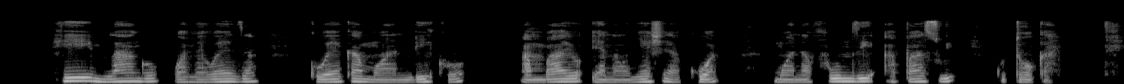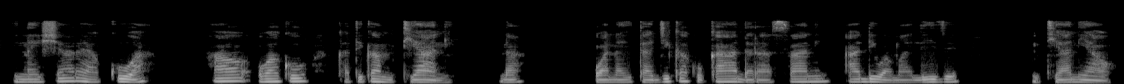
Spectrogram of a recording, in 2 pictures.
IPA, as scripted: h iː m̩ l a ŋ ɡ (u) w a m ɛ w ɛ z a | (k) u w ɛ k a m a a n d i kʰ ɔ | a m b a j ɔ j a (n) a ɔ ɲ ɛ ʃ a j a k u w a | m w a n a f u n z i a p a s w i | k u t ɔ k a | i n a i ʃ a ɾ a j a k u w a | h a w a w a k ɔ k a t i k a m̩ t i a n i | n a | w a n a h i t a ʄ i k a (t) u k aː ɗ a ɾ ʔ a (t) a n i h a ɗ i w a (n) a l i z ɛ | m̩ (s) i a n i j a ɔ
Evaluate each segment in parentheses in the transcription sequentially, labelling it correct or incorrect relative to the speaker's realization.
incorrect, correct, correct, incorrect, incorrect, incorrect, incorrect

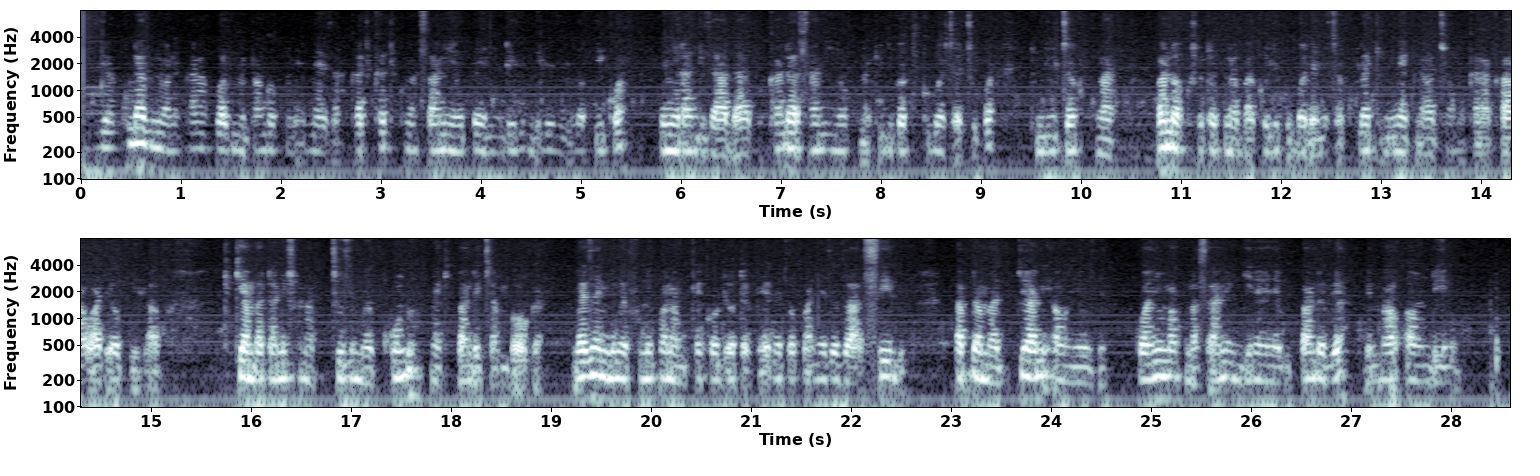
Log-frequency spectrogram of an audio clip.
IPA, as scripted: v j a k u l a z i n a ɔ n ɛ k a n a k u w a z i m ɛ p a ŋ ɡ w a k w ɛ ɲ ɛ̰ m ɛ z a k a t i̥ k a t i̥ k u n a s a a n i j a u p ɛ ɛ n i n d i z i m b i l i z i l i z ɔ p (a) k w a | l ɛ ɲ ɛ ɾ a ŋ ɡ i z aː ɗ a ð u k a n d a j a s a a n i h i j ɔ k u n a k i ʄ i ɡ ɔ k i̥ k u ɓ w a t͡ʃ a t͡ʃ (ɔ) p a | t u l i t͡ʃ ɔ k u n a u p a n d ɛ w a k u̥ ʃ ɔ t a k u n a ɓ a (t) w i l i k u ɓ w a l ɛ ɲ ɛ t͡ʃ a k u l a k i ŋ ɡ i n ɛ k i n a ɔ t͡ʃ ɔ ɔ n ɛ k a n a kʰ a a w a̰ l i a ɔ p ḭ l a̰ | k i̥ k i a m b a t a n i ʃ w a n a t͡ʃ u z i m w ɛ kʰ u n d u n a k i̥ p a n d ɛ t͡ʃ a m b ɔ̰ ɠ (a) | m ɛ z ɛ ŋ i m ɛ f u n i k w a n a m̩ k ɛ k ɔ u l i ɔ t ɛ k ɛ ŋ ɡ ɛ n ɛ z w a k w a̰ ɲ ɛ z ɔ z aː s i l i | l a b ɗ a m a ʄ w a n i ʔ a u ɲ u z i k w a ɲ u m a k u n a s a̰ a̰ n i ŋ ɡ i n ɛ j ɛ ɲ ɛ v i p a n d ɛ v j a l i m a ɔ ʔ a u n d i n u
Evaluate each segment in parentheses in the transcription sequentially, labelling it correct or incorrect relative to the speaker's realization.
incorrect, incorrect, incorrect, correct

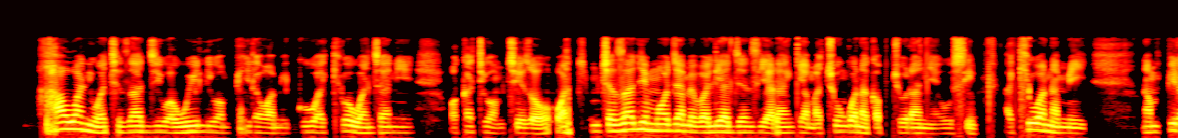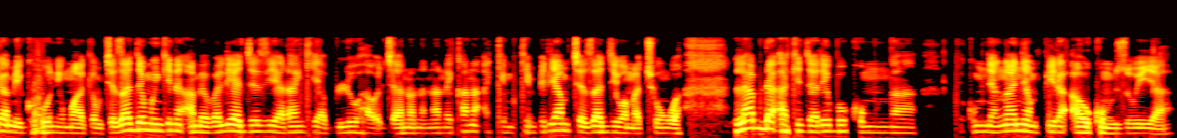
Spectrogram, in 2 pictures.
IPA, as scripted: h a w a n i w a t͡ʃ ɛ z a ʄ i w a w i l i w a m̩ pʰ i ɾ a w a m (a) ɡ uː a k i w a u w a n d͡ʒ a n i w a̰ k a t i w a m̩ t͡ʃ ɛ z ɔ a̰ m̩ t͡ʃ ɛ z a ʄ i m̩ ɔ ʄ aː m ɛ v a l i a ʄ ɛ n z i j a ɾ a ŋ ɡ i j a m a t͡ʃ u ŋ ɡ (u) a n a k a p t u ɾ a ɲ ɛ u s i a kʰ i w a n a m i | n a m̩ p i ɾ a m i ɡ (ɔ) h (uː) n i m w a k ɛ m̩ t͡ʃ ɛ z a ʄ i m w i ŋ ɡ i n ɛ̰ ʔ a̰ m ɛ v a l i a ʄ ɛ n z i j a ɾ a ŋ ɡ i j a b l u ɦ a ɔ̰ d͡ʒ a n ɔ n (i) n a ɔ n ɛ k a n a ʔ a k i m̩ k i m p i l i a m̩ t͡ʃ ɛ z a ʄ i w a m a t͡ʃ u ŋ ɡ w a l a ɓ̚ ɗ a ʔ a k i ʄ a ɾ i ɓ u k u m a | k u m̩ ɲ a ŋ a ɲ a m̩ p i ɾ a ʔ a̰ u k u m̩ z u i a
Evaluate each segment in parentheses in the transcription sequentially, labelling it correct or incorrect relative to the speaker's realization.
incorrect, incorrect, incorrect, incorrect, incorrect

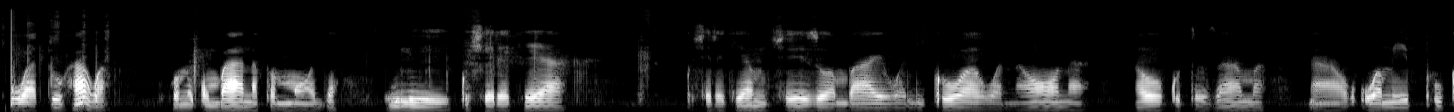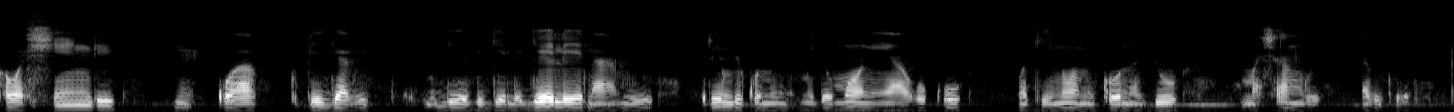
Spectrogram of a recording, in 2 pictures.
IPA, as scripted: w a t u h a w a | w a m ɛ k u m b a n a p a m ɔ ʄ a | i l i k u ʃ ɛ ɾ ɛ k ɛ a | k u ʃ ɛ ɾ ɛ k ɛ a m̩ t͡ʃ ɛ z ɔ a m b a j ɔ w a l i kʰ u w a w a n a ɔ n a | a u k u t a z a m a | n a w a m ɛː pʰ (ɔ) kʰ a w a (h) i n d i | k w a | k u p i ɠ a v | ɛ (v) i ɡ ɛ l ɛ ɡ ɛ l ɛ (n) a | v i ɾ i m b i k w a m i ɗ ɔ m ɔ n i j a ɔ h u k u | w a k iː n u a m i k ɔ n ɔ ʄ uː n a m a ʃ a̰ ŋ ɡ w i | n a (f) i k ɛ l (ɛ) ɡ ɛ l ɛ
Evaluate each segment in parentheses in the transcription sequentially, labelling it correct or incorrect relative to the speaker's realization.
incorrect, incorrect, correct, correct, incorrect, correct

